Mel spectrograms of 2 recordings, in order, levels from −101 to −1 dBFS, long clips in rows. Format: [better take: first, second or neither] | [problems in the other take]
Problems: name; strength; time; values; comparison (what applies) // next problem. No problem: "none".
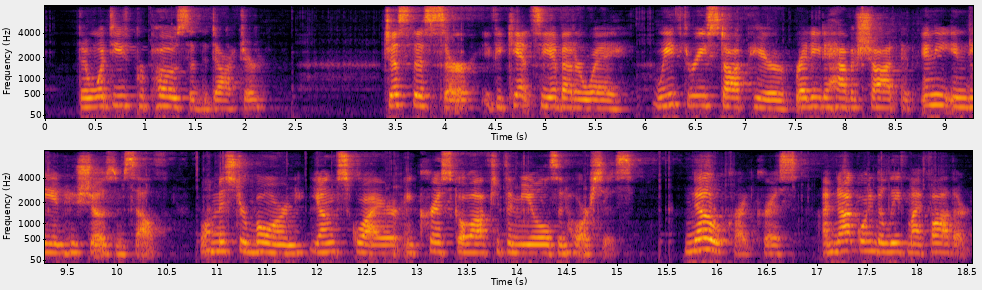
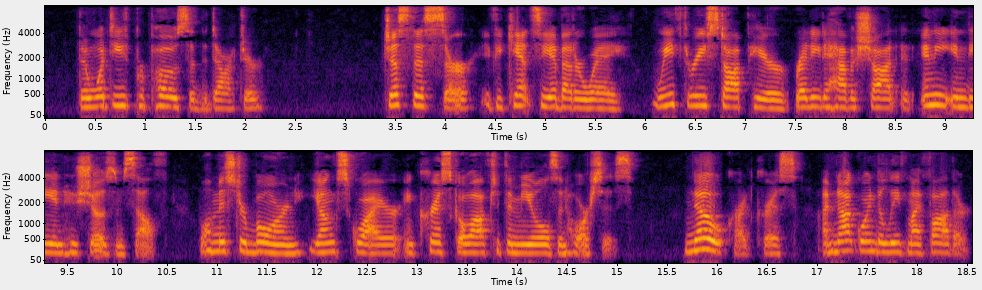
second | noise reduction (neural separator model SepFormer DNS4)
